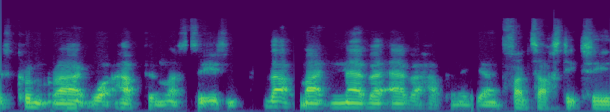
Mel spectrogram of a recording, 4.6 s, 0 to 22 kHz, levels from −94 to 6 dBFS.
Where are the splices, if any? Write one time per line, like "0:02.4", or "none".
0:02.0
0:03.8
